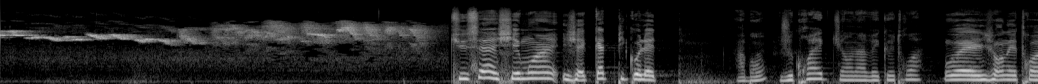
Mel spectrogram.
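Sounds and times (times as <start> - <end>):
songbird singing at a songbird contest: 0.0 - 5.4
speech: 4.6 - 6.7, 7.4 - 10.3.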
